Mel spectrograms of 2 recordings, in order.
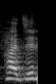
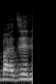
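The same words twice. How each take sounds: First: The word begins with an 'f' sound. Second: The word begins with an aspirated 'bh' sound. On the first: The speaker calls it wrong. "ഭ എന്ന് പറയുന്നതിന് പകരം ഫ എന്ന് പറയും" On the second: The speaker calls it right. "ഭജന എന്ന് പറയുന്നതിന് പകരം"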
